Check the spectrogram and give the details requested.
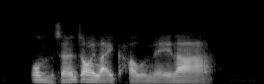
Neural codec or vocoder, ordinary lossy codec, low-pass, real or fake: codec, 16 kHz, 1.1 kbps, Voila-Tokenizer; Opus, 16 kbps; 7.2 kHz; fake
